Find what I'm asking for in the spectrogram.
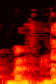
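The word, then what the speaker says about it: Måneskin: Yeah, Maneskin.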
